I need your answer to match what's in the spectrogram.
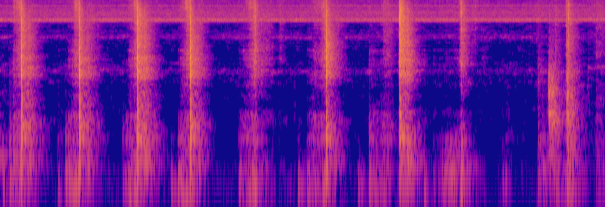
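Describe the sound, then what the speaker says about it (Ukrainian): A knife chops through potatoes on a board in steady, sharp strokes, about ten knocks evenly spaced, close and clear with no talking. "Картопельку я нарізала дрібнесенько"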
